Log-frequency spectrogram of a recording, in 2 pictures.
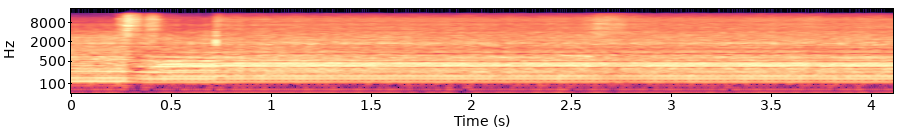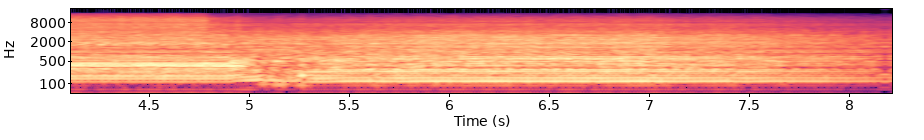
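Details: Troy-Bilt pressure washer after replacing bottom assembly whose water line cracked from frozen water over winter: steady even engine drone with one brief dip in pitch partway through, then settles and runs smoothly; normal running.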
